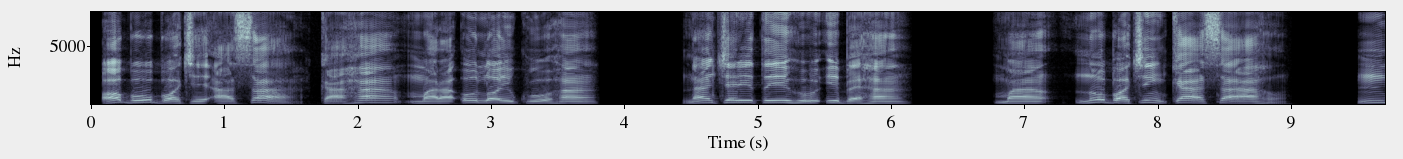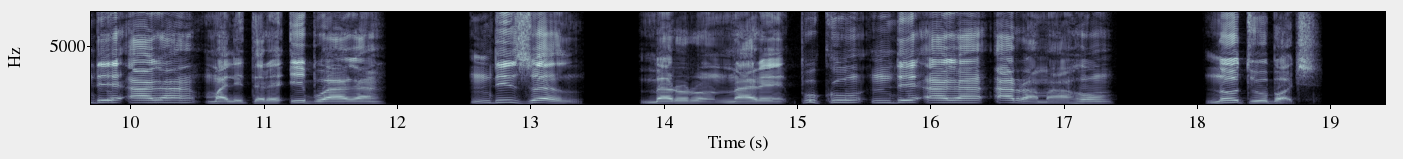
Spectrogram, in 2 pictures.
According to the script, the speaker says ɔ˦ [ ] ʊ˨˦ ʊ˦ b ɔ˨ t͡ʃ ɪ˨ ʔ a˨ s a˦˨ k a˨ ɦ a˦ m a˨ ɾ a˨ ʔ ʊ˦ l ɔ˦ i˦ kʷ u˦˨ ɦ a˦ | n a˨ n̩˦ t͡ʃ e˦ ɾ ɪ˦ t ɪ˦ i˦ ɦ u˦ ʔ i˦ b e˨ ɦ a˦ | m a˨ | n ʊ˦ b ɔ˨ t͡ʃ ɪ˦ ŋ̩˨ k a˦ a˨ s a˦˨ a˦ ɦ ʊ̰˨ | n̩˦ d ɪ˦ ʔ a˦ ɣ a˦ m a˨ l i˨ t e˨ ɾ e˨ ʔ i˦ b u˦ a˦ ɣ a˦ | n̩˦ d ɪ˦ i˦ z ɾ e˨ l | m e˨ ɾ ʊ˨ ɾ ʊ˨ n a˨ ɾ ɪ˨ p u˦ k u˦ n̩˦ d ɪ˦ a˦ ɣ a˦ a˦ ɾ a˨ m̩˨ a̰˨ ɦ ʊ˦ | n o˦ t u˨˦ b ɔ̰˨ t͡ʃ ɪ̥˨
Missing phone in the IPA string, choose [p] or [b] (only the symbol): b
